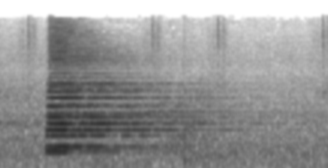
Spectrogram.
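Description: A single short car horn beep about a third of a second in, trailing off over about a second.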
